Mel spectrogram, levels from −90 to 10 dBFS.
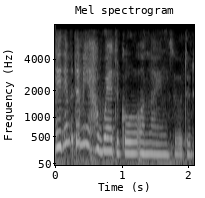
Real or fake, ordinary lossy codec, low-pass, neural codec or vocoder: fake; AAC, 32 kbps; 7.2 kHz; codec, 16 kHz, 4.8 kbps, FACodec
